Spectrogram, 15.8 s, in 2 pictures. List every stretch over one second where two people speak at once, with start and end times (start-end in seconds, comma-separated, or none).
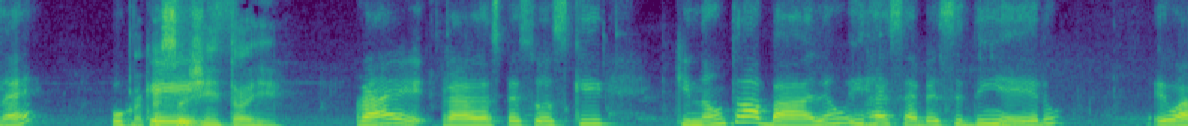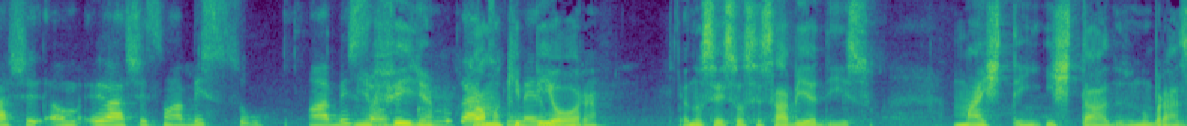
10.3-11.9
